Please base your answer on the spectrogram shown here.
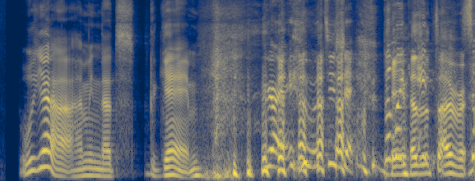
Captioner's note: laughs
